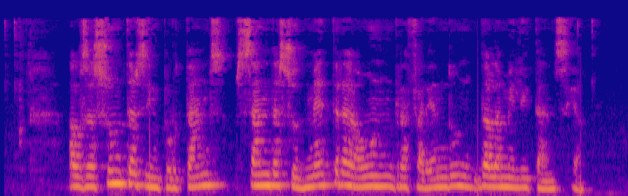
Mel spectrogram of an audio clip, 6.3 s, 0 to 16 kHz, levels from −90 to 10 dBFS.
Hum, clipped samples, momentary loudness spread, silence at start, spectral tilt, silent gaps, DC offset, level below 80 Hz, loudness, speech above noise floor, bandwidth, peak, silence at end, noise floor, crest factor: none; under 0.1%; 8 LU; 0.7 s; -5.5 dB/octave; none; under 0.1%; -58 dBFS; -24 LUFS; 28 dB; 11.5 kHz; -10 dBFS; 0.45 s; -52 dBFS; 14 dB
